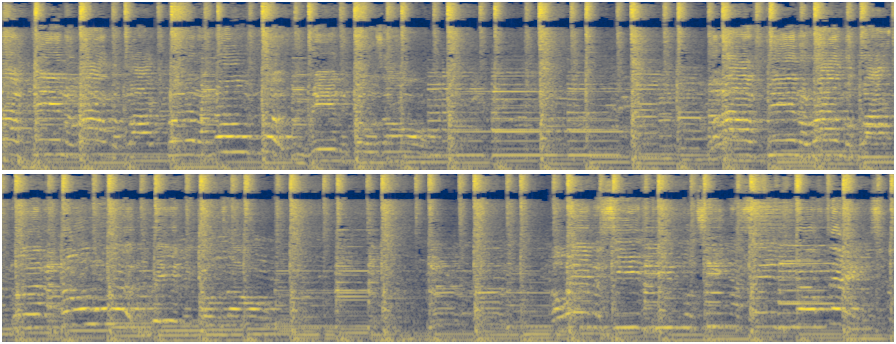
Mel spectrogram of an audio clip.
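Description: Live electric blues band playing: drums and bass keep a steady beat under a semi-hollow electric guitar, with a lead line bending in pitch.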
